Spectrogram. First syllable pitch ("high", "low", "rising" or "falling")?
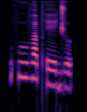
high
